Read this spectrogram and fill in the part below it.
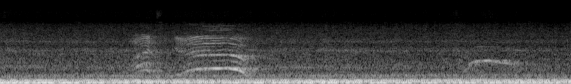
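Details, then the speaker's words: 2008 Toyota Prius with a swapped-in 5.3L LS V8 at first start-up after injector fixes: smooth, even idle with a steady low rumble and no ticks, misses or surges; 50 psi oil pressure, charging at 14 V. Normal idle. "go we got 50 lbs of oil pressure so I'm happy with that yeah it is so smooth"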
